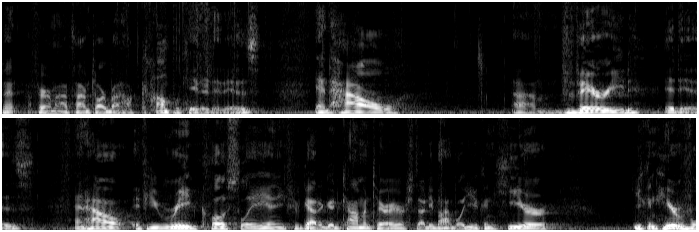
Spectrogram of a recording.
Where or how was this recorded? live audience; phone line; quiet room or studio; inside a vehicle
live audience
